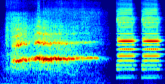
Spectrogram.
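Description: A loud, shrill screech of car tires as a car brakes suddenly for a child who stepped into the street, lasting over a second, immediately followed by two short, blaring honks of a car horn. No one speaks.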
